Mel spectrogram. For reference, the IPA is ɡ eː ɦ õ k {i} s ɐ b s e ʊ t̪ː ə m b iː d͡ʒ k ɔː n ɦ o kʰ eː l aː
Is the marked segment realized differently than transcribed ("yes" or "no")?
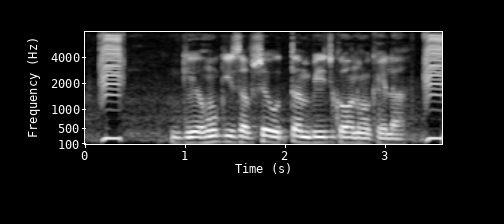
no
